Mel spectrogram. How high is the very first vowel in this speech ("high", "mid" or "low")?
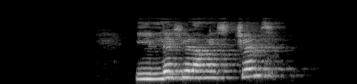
mid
